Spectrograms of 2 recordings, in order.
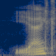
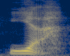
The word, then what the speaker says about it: jeg: Jeg kan bare godt lide at hygge mig. Ah, at hygge mig. You know, mig often gets pronounced like ma. Jeg often gets pronounced like ja.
